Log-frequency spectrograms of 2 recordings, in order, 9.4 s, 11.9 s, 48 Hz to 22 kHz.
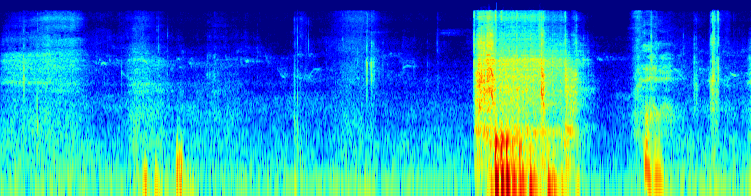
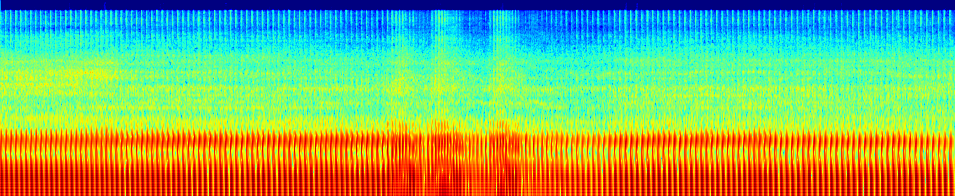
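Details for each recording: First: Aprilia motorcycle engine, first start attempt after install and coolant refill with 50/50 mix: brief cranking with a few coughs that never catch, then silence; hesitant no-start, owner suspects carburetors not yet filled with fuel. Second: Aprilia motorcycle engine after install, running following a hesitant first start attempt: steady, even low thumping idle with no misses or knocks; slight smoke attributed to exhaust pipe sealer burning off; engine running healthy.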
